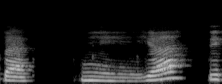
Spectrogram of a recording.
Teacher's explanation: Bilirik ki, iyyət və iyyə hissəcikləri tələffüz zamanı y-nın biri düşür. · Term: səs düşümü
